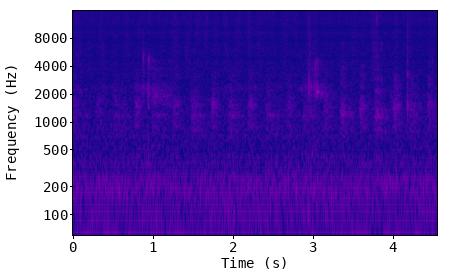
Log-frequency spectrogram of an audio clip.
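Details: Excited Siberian Husky indoors on a coated floor, following its owner closely: soft, rhythmic panting, quick breathy puffs about three per second, over a steady low room hum.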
